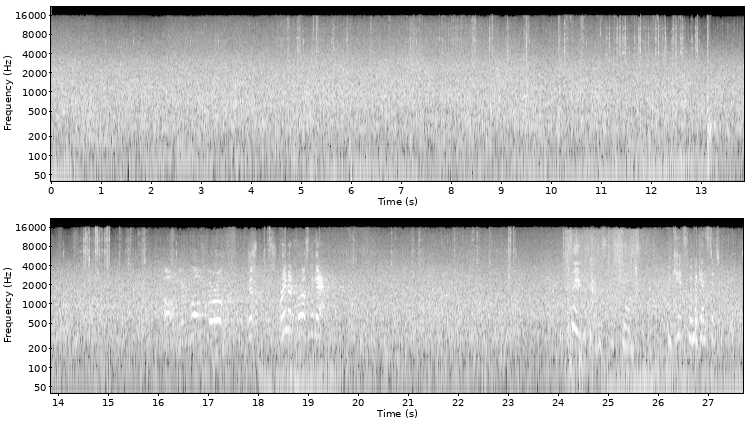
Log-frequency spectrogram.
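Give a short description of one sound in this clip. Water rushes and roars steadily nearby.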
